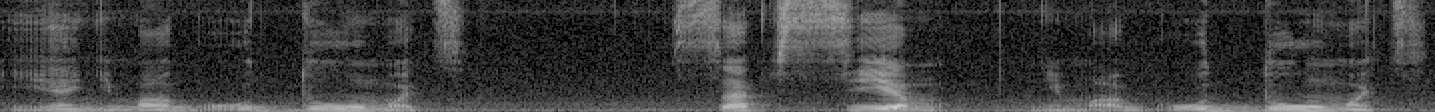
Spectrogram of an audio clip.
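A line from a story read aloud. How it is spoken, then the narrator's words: Moaning. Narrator (Russian): простонал в ответ Шерлок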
